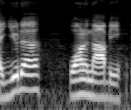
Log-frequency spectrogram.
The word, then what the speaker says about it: Yuta Watanabe: I'm probably going to butcher his name. Yuta Watanabe, I think it is. – That's what I have. Yeah, Yuta Watanabe is how I've kind of heard it pronounced as well.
